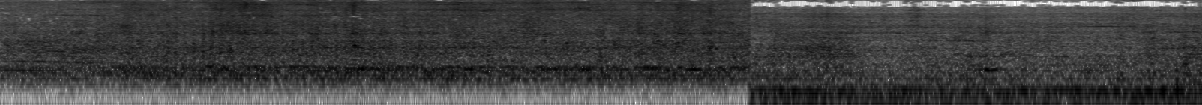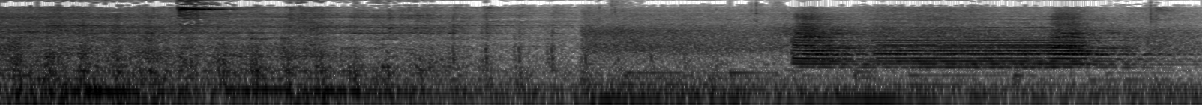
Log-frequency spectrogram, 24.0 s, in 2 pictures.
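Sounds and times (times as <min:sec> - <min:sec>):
train cars rumbling past: 0:00.0 - 0:24.0
locomotive horn chord: 0:19.9 - 0:23.8.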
